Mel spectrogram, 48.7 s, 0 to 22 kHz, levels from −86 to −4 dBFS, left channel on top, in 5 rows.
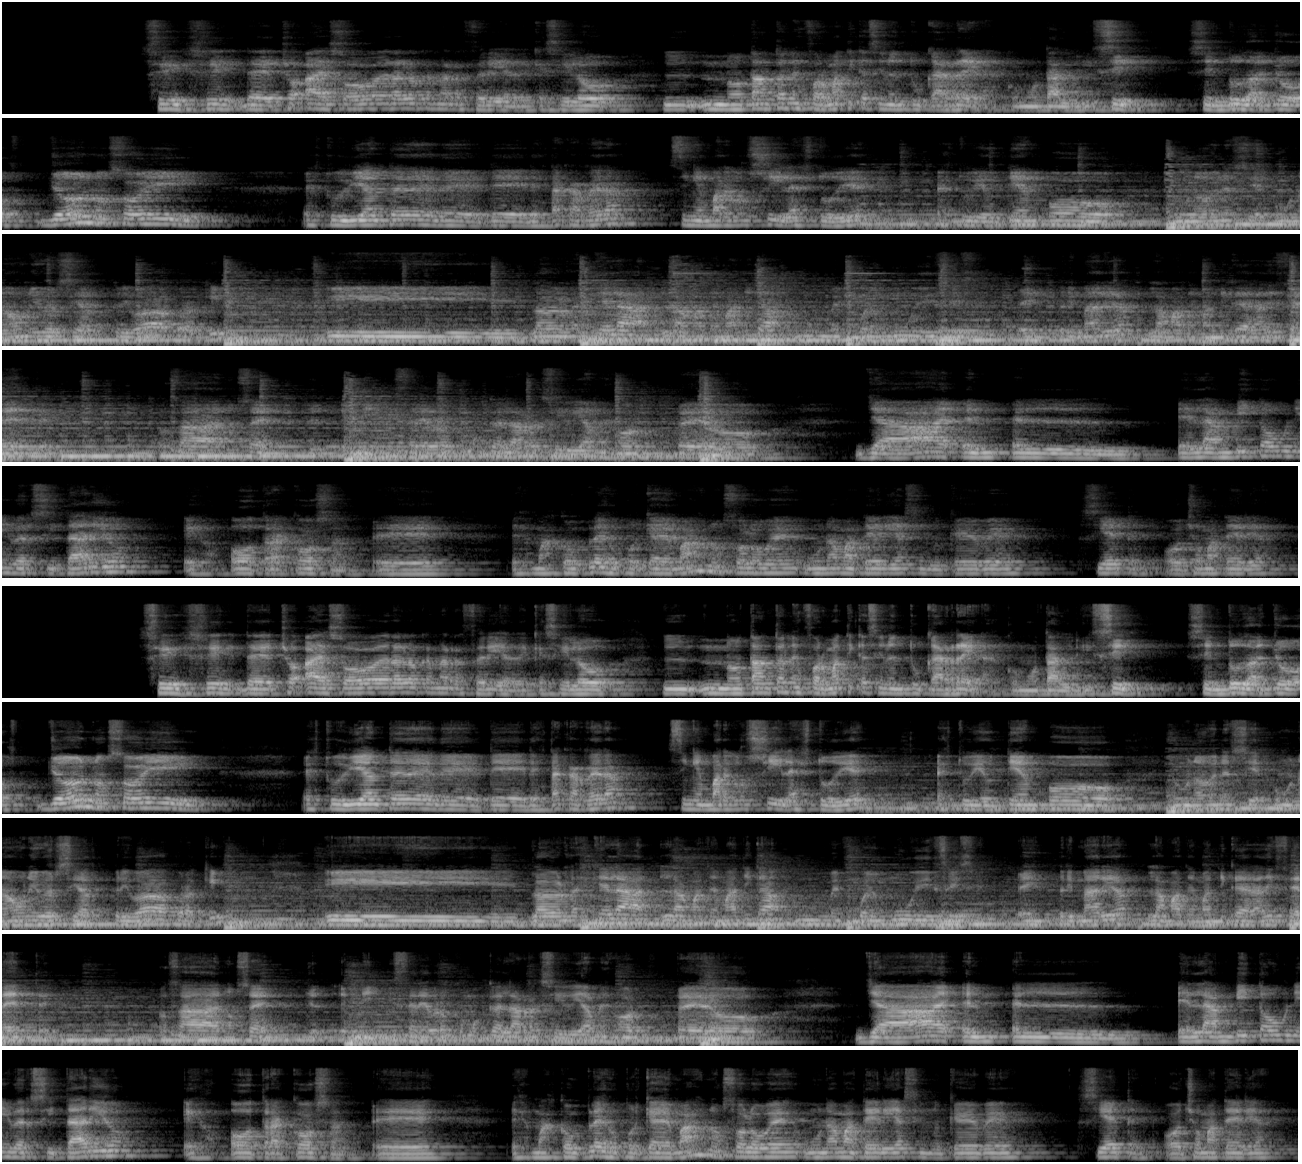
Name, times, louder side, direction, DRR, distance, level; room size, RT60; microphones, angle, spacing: voice 1, 1.1-4.6 5.0-8.5 8.9-11.3 11.7-14.4 14.7-16.2 16.7-18.2 18.5-21.2 21.5-29.6 30.4-34.9 35.2-35.4 35.6-37.7 38.0-39.9 40.3-42.2 42.8-46.6 47.0-48.5, right 2 dB, 55° right, 5 dB, 0.8 m, -34 dB
sound 1, 16.2-34.6, left 1 dB, 65° left, 0.9 m, -36 dB
9.7 x 4.3 x 4.7 m, 1.0 s
head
